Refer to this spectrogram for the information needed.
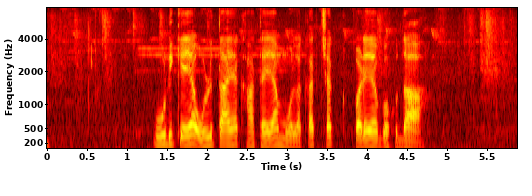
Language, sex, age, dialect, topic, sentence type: Kannada, male, 31-35, Central, banking, question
